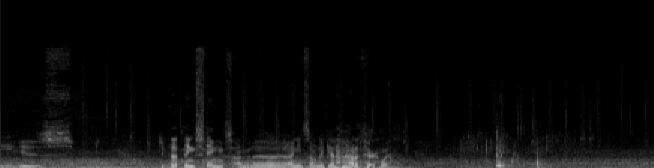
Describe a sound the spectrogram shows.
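Water sloshes in a plastic bucket.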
